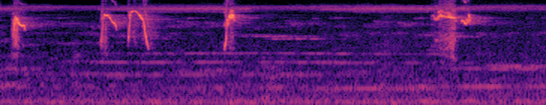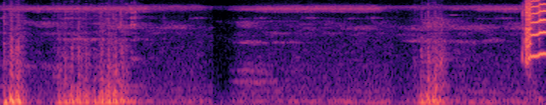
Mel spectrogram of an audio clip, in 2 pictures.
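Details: Lure call of an in-form crested jay, meant to provoke other jays into calling: a few high, thin chirps at the start and a rising note at the end, broken by dull thumps and handling noise.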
